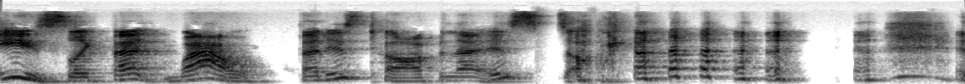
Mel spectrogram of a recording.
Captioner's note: laughs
